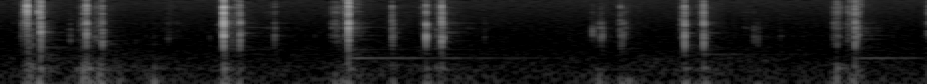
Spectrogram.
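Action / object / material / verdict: tap / plastic keycaps on mechanical key switches / plastic / none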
